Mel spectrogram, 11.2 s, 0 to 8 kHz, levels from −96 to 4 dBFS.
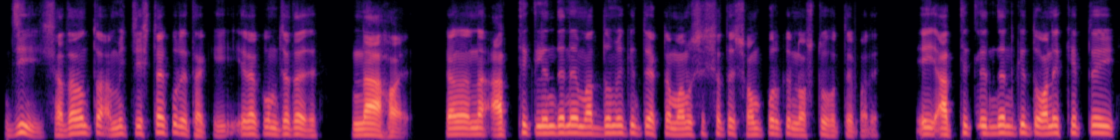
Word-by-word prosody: জি, 165 - 0 0.3
সাধারণত 145 +6 +1
আমি 135 +4 -2
চেষ্টা 150 +3 0
করে 165 -5 0
থাকি 100 - -5 0.2
এরকম 140 +1 0
যাতে 140 -1 +1 0.6
না 125 -1 +9 0.2
হয়। - - 0 0.4
কেননা? 130 +1 +3 0.2
আর্থিক 165 +6 -1
লেনদেনের 160 +1 +4
মাধ্যমে 155 +3 +1
কিন্তু 160 -2 -3
একটা 140 - -5
মানুষের 130 +2 -2
সাথে 145 0 -4
সম্পর্ক 130 +2 -2 0.2
নষ্ট 115 - -6
হতে 105 - -7
পারে। - - -10 0.5
এই 140 - +2
আর্থিক 155 +4 -2
লেনদেন 155 +1 +2
কিন্তু 165 -3 +1
অনেক 155 +1 +2
ক্ষেত্রেই 165 0 +1
145 Hz, 150 wpm, -25 LUFS, 130-160 Hz, 0.6 s, না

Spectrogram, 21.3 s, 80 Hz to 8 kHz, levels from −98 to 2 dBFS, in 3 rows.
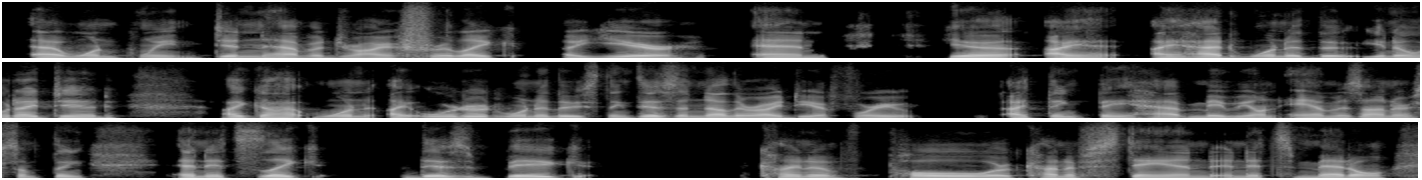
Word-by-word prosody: at 105 -2 +4
one 120 +2 -2
point, 115 -2 -7
didn't 120 +1 0
have 95 -4 +1
a 100 - -2
dryer 95 0 -2
for, 120 +2 -3
like, 105 -1 0 0.2
a 110 - -1
year, 110 -1 +2 0.3
and 105 -1 0 0.6
yeah, 125 -4 +5 0.2
I 115 +2 +6
ha 120 0 -4 0.2
I - - +2
had 120 0 +3
one 140 +4 -2
of 140 -2 +1
the 135 0 +1
you 145 +1 -4
know 155 +2 +2
what 170 +1 -3
I 185 - +7
did? 190 0 +1 0.5
I 135 - +2
got 165 +5 +1
one 140 0 -2
I - - +3
ordered 165 +1 +1
one 135 0 -2
of 130 - -1
those 130 -2 0
things 120 -2 -8
there's 145 -2 +2
another 115 -4 +1
idea 95 -3 -1
for 100 +2 -5
you. 100 - -3 0.5
I 125 - +3
think 160 +3 -6
they 130 -3 -1
ha 105 -2 -1
maybe 115 -1 -2
on 105 -1 -1
Amazon 115 +4 -1
or 125 0 -3
something, 135 +2 -5 0.5
and 130 +1 +3
it's 130 +1 -2
like 135 -3 +3 0.4
this 125 0 +2 0.2
big 155 +2 +3 0.9
kind 135 -1 0
of 115 -7 0 0.2
pole 140 0 +5
or 115 - +3
kind 125 +2 -1
of 115 - -5
stand, 105 -4 -1
and 110 - -4
it's 110 - -6
metal, 110 0 +2
120 Hz, 180 wpm, -26 LUFS, 110-135 Hz, 0.9 s, I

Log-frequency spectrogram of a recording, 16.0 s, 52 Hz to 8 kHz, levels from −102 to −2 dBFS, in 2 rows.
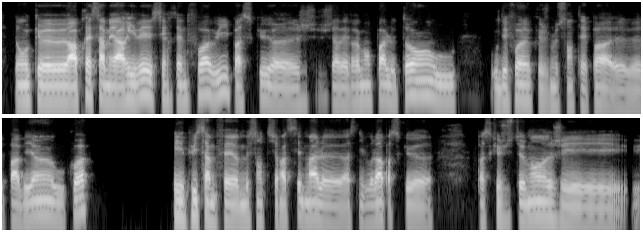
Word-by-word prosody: donc 100 0 -1
heu, 95 0 +6
après, 90 +4 +8
ça 110 - +4
m'est 95 -1 +1
arrivé 105 +6 +6
certaines 100 -2 -6
fois 125 +6 +2
oui, 125 +5 -3
parce 90 -4 -3
que, 110 - -8
heu, 90 -4 -1
j 90 +3 -21
j'avais 90 -5 -3
vraiment 95 +2 -4
pas 105 0 +2
le 95 -2 -4
temps 125 0 +2
ou 95 -2 -4 0.4
ou 90 - -7
des 95 - -2
fois 100 +2 +1
que 90 -2 -9
je 80 - -13
me 85 -1 -8
sentais 85 0 -9
pas, 90 -4 +1
heu, 75 +1 -6
pas 85 -2 +3
bien 100 +3 0
ou 90 -2 -5
quoi 120 +6 +1 1.1
et 100 -3 +1
puis 100 +1 -2
ça 90 -3 +1
me 85 - -4
fait, 85 +1 0
heu, 80 - -1
me 85 0 -5
sentir 90 0 -8
assez 95 +4 -3
mal, 90 -1 +3
heu, 75 -1 -2
à - - -3
ce - - -25
niveau 80 +1 -7
là 95 +1 +4
parce - - -10
que 80 -2 -4 0.6
parce - - -8
que 90 - -6
justement 90 +3 -1
j'ai 75 -4 -5
90 Hz, 200 wpm, -24 LUFS, 85-100 Hz, 1.1 s, après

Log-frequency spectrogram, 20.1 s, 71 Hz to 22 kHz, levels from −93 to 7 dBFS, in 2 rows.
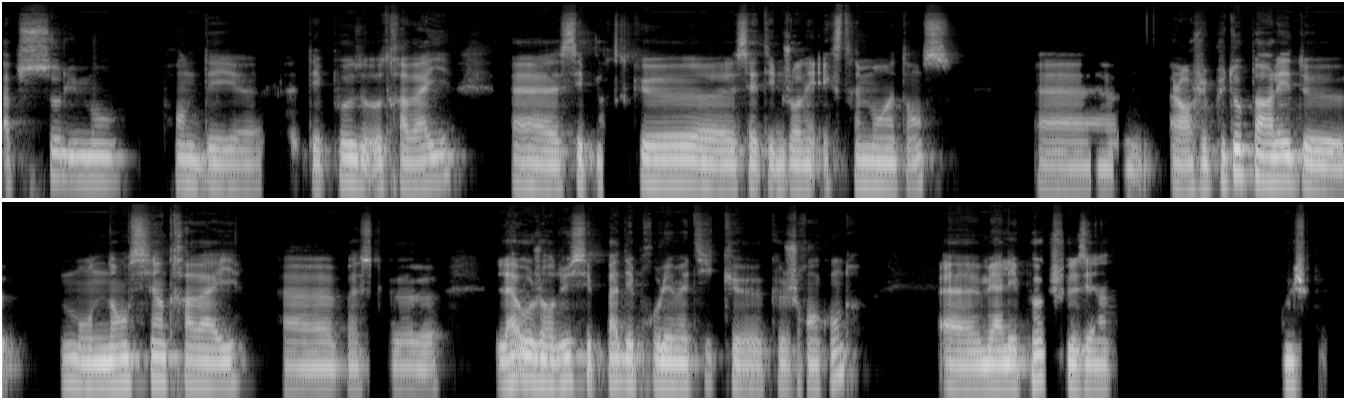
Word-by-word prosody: absolument 120 -3 -2 0.4
prendre 110 -2 -1
des, 100 -1 -3
heu, 95 0 -8 0.4
des - - -3
pauses 115 -1 0
au 100 - 0
travail, 105 +5 -2 0.4
heu, 100 -2 +1
c'est 95 0 -1
parce - - -10
que, 110 -3 +3
heu, - - +2
ça 95 +1 0
a - - +2
été 95 - -4
une 95 - -1
journée 95 0 0
extrêmement 105 -1 -1
intense, 110 - -4 0.5
hem, 90 -2 -4 0.6
alors, 95 -1 0
je 100 - -1
vais 95 - -9
plutôt 120 +9 +4
parler 120 -4 +4
de 95 -6 +1 0.3
mon 105 -2 +4
ancien 115 +2 +3
travail, 105 -2 0 0.3
heu, 90 -1 -2
parce 90 0 -2
que 90 0 -5 0.4
là - - +5
aujourd'hui, 115 -1 +5
c'est 120 - -1
pas 115 - +2
des 115 0 +3
problématiques 105 -1 +1
que 95 -2 -1
que 95 +1 -8
je 95 - -5
rencontre, 95 0 -5 0.6
heu, 95 -1 +2
mais 100 +1 +6
à 95 - +6
l'époque 100 +6 +3
que - - -6
je - - +2
faisais 95 0 +2
un 95 -1 -3 1.2
Oui, 105 - +1
je - - +5
peux - - -30
100 Hz, 160 wpm, -24 LUFS, 95-115 Hz, 1.2 s, mais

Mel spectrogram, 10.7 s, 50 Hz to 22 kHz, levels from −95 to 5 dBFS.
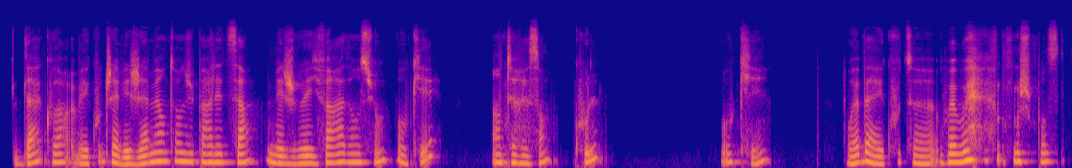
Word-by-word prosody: D'accord, 195 +4 -1
et - - -7
bah 165 - -1
écoute, 195 +6 -2
j'avais 170 -6 +4
jamais 170 +7 +3
entendu 215 -1 +2
parler 195 -1 +1
de 195 - -9
ça, 195 +2 +1
mais 180 -6 +1
je 160 - +2
vais 170 +1 +2
y 165 - -3
faire 185 +3 0
attention. 200 +3 +1
OK, 180 -5 -3 0.7
intéressant, 185 +1 0 0.2
cool. 225 +8 0 1.2
OK, 200 -4 -5 0.9
ouais, 170 +3 +2
bah 205 -4 +4
écoute, 170 +5 -5
heu, 165 -1 0
ouais, 195 - +6
ouais, 215 +5 +8 0.4
moi, 215 - +4
je 210 0 0
pense. 210 0 -5
195 Hz, 160 wpm, -25 LUFS, 175-205 Hz, 1.2 s, ouais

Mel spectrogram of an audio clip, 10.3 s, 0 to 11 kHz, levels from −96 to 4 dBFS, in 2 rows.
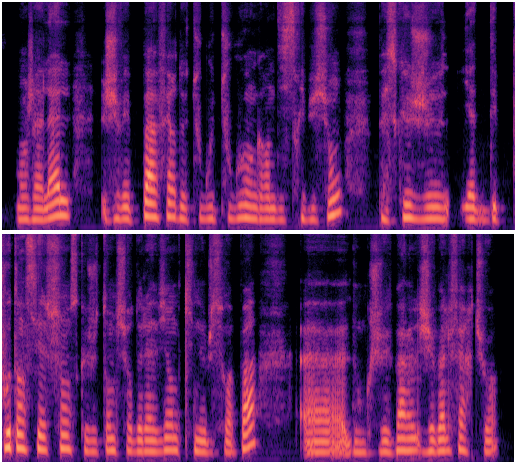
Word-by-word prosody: je - - -5
mange 160 -1 -2
halal, 190 +7 +4 0.3
je 170 - -2
vais 170 0 0
pas 195 +6 +6
faire 195 +1 0
de 170 - -2
Too 160 +2 -11
Good 165 -1 -6
To 175 - -9
Go 180 +2 -1
en 180 - +2
grande 160 -1 -1
distribution, 155 - -2 0.4
parce 160 -5 -4
que 185 - +2
je 170 -1 0 0.3
il - - -4
y - - +5
a 165 - +3
des 150 +3 -5
potentielles 195 +2 +4
chances 190 +1 0
que 165 - -6
je 155 - -5
tombe 175 +3 -2
sur 165 +2 -4
de 160 - 0
la 160 0 +2
viande 175 +2 0
qui - - -5
ne 160 - +2
le - - -5
soit 145 0 -4
pas, 205 - +4 0.5
heu, 150 +1 +1
donc 150 +1 -6
je 155 - -6
vais - - +2
le - - -9
pas 175 +1 +3
je 150 - -2
vais - - 0
pas 170 - +5
le 170 - -3
faire, 170 -2 -3
tu - - -6
vois? 155 - -4
165 Hz, 285 wpm, -25 LUFS, 155-180 Hz, 0.5 s, pas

